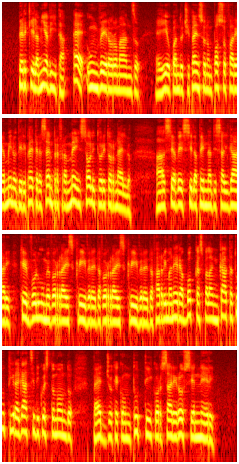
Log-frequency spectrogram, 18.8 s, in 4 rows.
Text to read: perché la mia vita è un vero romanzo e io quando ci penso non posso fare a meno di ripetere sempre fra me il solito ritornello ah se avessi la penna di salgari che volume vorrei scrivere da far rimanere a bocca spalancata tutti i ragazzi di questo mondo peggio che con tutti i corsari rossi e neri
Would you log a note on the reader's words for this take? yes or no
yes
